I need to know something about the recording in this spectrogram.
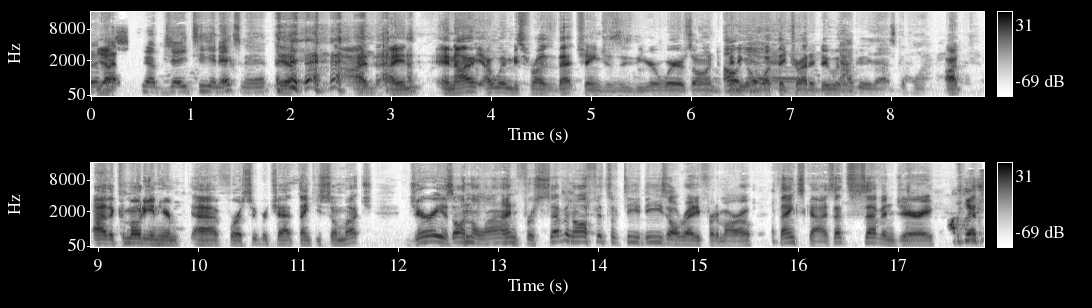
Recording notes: LIVE from The Co-Op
